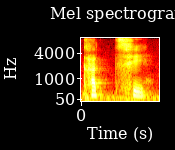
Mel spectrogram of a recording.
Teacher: not cut T you would think it would be cut T with the T sound it's actually a CH sound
